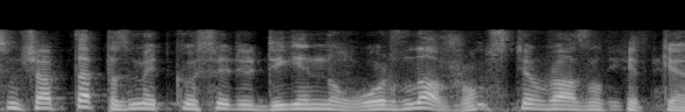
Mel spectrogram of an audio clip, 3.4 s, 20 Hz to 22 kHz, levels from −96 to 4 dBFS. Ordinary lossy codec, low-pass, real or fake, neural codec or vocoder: none; 7.2 kHz; fake; codec, 16 kHz, 1.1 kbps, Voila-Tokenizer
